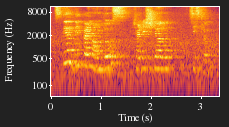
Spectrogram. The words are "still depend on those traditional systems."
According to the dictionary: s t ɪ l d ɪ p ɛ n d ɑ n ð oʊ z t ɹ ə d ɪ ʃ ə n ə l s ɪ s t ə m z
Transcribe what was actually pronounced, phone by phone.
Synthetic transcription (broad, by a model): s t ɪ l d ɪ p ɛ n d ɑ n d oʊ s t ɹ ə d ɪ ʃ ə n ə l s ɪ s t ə m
